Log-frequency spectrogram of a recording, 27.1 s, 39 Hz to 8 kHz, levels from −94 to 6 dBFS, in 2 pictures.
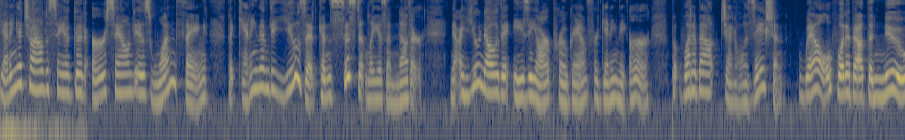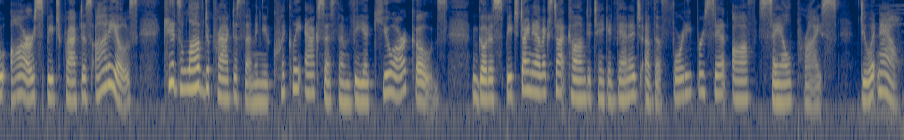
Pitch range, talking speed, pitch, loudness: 180-240 Hz, 160 wpm, 205 Hz, -30 LUFS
